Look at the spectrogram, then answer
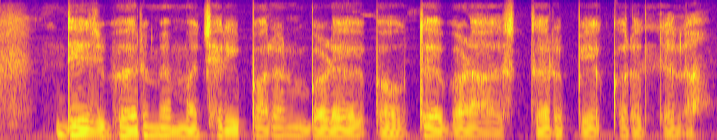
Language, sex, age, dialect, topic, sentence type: Bhojpuri, male, 31-35, Western, agriculture, statement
